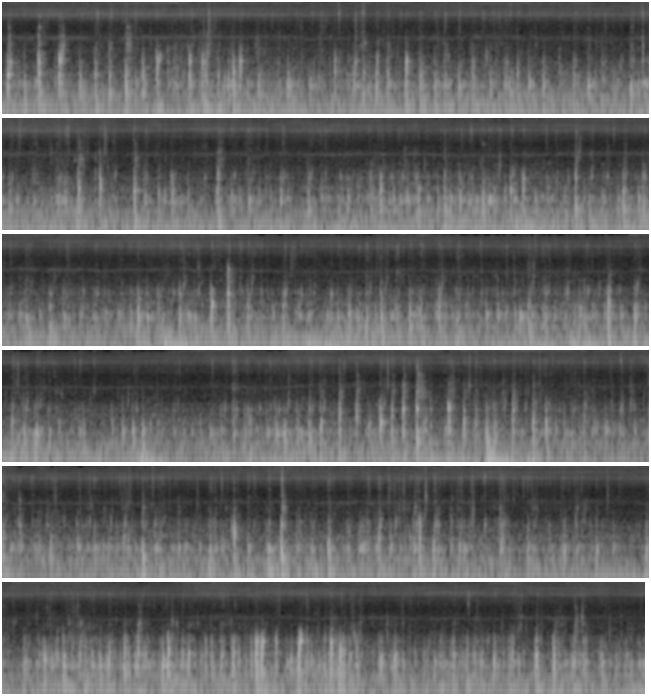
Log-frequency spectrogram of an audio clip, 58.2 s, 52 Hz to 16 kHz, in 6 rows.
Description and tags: Boil-in-bag in the boiling (obviously :) water, and the gas stove hissing.
Recorded by Sony Xperia C5305.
